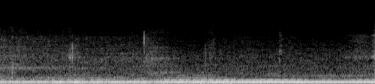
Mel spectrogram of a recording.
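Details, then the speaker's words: Chevrolet Aveo T250 with LPG, engine nearly warm, shaking at idle on petrol. Switched to gas, it idles with a deep, steady, even rumble and no missed beats: normal idle on LPG. "кнопочка прийшло на газ і бачимо двигун робить рівно робить"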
